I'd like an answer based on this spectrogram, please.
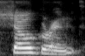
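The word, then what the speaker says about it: Sjögren's: Pronounced Sjogren's.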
